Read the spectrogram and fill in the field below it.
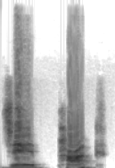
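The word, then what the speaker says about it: རྗེས་དཔག: Okay, so remember that the etymology in Tibetan of the word that we translate as inference, it's like, remember that it is two syllables, je pak, je meaning subsequent, so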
